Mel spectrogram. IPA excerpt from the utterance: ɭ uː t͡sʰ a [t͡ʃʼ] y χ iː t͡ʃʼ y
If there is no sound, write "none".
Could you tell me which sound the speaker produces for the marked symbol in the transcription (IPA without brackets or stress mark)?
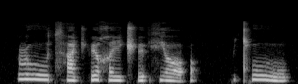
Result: t͡ʃʼ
